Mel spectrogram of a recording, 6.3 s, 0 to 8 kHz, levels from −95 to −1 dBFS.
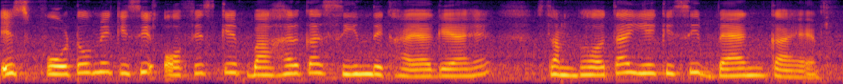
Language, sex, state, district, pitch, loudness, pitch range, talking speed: Hindi, female, Arunachal Pradesh, Lower Dibang Valley, 250 Hz, -18 LUFS, 220-280 Hz, 170 wpm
